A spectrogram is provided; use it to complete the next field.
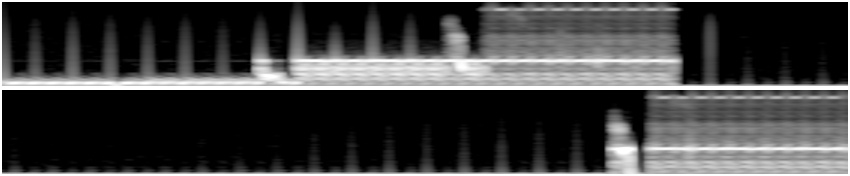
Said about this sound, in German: Und dann säßen sie alle auf ihren Plätzen und warteten ab, ob bei ihnen das Telefon klingelt. Und bei manchen klingelt es dann.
